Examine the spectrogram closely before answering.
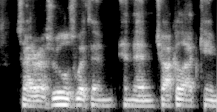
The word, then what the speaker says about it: Chocolat: it was right and it worked did I mispronounce it you said shakala Chocolat Chocolat okay yeah French and it's based on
